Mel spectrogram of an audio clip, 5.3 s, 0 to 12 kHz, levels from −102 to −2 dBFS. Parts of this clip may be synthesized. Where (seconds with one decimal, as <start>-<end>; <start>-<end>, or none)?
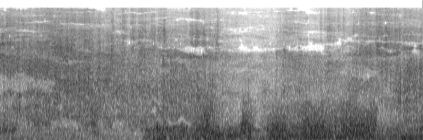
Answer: none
